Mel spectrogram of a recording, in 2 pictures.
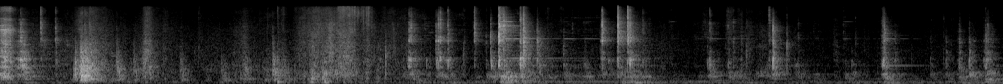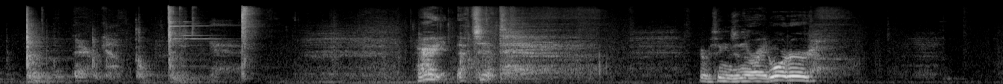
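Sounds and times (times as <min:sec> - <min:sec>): metallic clicks and clacks: 0:04.0 - 0:12.7.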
